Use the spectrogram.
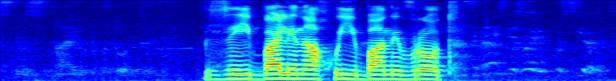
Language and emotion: Russian, angry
